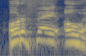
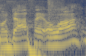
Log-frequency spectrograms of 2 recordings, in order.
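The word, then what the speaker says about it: Odafe Oweh: I have mispronounced his name over 100 times on this very show. – Whose name? Odafe Owa? – No. Odafe Owe.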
